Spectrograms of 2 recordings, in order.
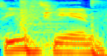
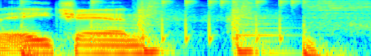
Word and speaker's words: Etienne: was ETN for the longest time, but I guess he decided that he wants to go by his actual pronunciation, Etienne, and I guess he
